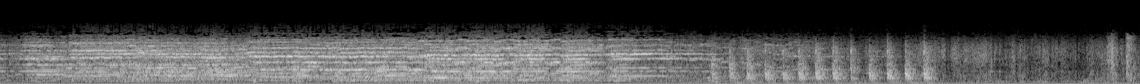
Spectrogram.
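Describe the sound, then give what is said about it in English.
A long, drawn-out whinny-like tone gives way to a rapid run of hoofbeats as two men on saddle horses gallop off over a ridge, the rhythmic thuds loud for a few seconds before trailing out. “There they go, see? Right over the ridge. Two men on saddle horses.”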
